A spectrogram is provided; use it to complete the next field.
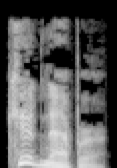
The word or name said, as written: kidnapper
